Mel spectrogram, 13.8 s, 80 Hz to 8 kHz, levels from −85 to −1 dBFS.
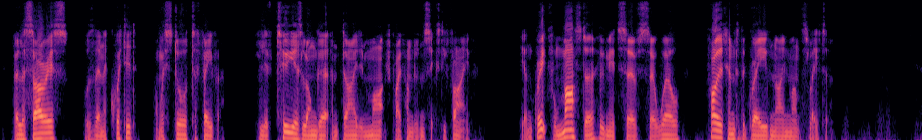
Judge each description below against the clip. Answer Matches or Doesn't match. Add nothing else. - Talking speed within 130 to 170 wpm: Matches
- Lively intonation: Doesn't match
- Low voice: Matches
